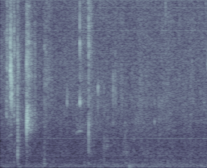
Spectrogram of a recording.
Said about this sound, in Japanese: ピザめっちゃうまいうん久しぶりに食べたピザ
